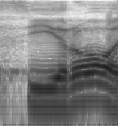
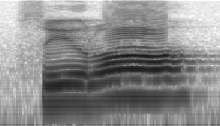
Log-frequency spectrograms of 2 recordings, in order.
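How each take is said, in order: First: The first s sound is light and thin. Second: The first s sound is heavy and deep. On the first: The speaker calls it wrong. "jangan baca sira jadi huruf sin" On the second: The speaker calls it right. "mula dengan huruf sad berbaris bawah"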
